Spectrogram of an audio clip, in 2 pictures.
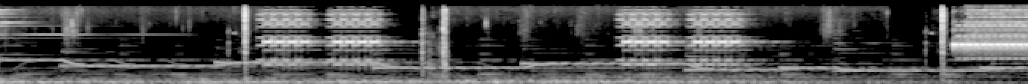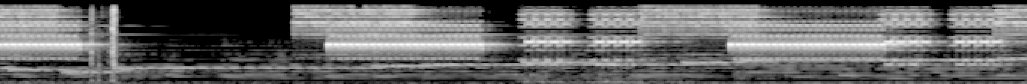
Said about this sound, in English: Ooh, I hear ringing. Of course. It's an old phone shop. How strange.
